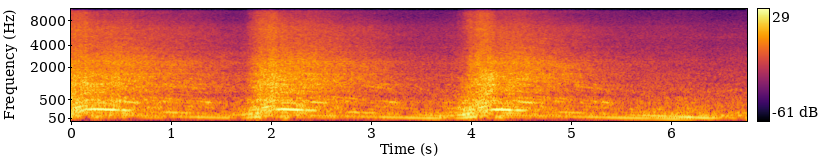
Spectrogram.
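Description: BMW E36 328 coupe engine running and revving, with two sharp rises in revs over a steady, moderately loud mid-pitched engine note, heard up close with no talk.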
